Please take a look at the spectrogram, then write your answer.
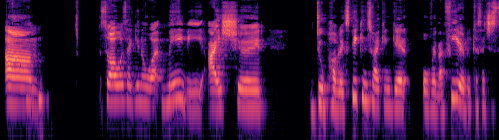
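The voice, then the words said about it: Spanish-influenced Miami accent. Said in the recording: “my accent ... my first language is Spanish ... I'm going to have an accent. Yes, I'm from Miami, so everybody in Miami has an accent”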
